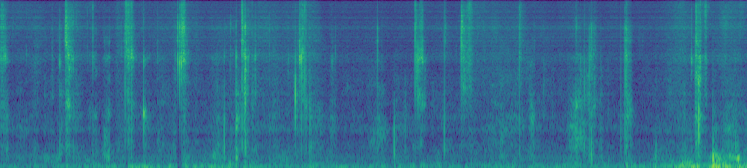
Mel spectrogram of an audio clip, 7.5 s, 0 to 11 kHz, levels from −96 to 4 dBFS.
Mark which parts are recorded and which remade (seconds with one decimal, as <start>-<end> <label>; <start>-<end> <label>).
0.0-7.5 remade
